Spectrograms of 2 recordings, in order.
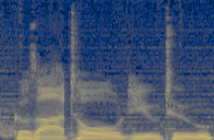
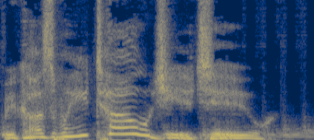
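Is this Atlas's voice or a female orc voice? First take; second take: Atlas; female orc. First: It is said in the Atlas character voice. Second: It is a high, gruff female orc voice.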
